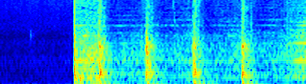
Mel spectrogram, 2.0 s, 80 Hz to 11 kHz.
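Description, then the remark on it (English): Four firm knocks on Patrick Willis's door, the special knock announcing his election to the Pro Football Hall of Fame class of 2024, in a steady, evenly spaced rhythm, fairly loud, with a background hum underneath and no voices. “A special knock on your door.”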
